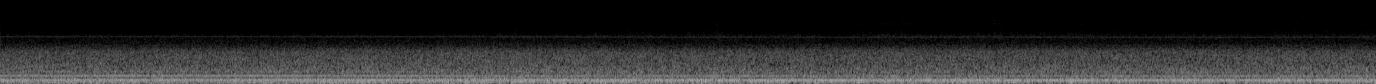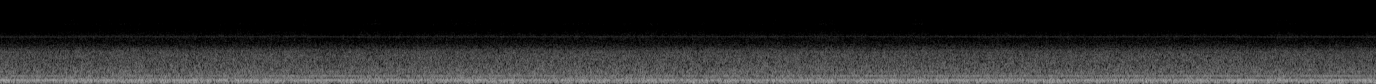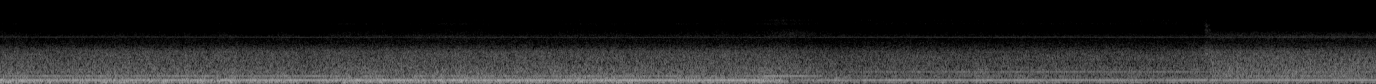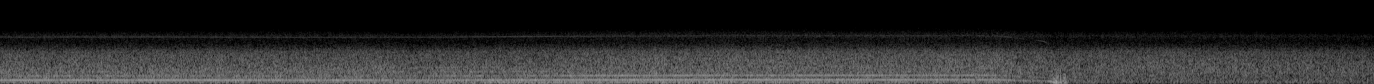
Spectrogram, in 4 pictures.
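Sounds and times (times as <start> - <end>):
motor and propeller hum: 0.0 - 55.0.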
